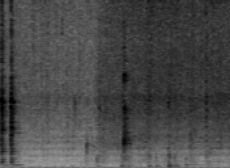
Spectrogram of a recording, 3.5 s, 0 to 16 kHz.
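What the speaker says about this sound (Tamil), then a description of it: "ஒரு 2 நிமிஷம் அந்த மிளகாத்தூளும் மஞ்சத்தூளும் இந்த எண்ணெயில் வதங்கணும்" Onions with chili powder and turmeric being stirred and frying in hot oil for an egg curry, giving a steady soft sizzle broken by a few sharp scraping stirs of the spoon, close up with no talking.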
